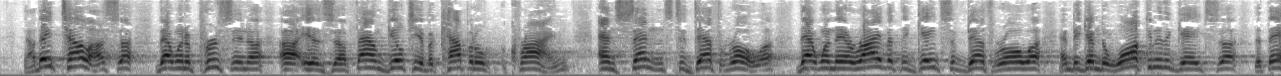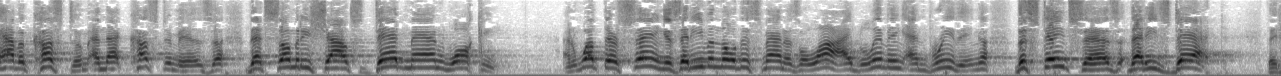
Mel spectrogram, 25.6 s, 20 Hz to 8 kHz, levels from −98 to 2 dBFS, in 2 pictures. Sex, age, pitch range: male, 50-69, 220-265 Hz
